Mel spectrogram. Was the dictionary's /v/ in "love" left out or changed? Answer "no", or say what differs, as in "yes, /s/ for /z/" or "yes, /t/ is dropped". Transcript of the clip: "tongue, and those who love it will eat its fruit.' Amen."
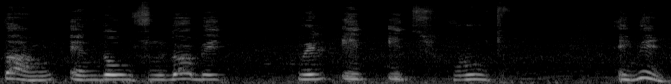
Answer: yes, /b/ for /v/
